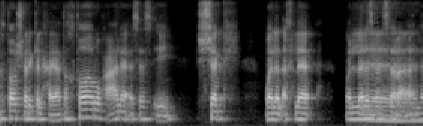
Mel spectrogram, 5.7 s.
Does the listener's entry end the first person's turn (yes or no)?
no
